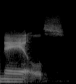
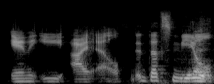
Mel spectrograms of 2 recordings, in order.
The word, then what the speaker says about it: Neil: Have you been mispronouncing Neil your entire life and just found out now? I thought it was nail.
